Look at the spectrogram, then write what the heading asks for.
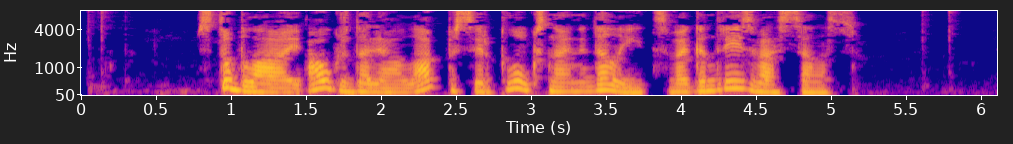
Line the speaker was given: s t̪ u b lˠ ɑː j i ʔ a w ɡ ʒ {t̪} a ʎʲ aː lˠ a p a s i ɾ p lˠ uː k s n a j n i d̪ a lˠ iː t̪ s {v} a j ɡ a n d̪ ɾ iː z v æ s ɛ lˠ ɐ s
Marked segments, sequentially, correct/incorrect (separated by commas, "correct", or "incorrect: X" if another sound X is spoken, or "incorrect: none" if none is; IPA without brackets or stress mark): incorrect: d̪, correct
